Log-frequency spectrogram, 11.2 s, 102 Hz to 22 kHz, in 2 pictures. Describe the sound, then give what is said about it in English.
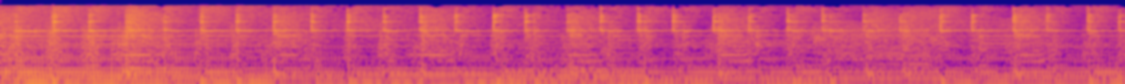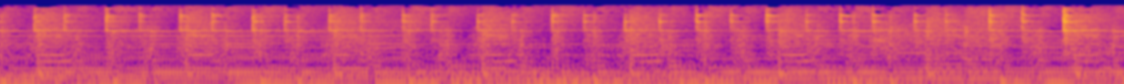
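A pencil, played by radio host Bob Valvano on his ESPN 680 / 105.7 radio show, taps rapidly and steadily on a drinking glass for about eleven seconds, a dense run of bright, ringing clinks over a low background hum, with one sharper tap near the end. “ESPN Orchestra with your host, Bob Valvano, on the pencil and the glass.”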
